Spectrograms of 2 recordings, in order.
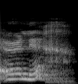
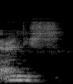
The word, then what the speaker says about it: Ehrlich: So I say Ehrlich. It's actually a German origin, and the Germans tend to say Ehrlich.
